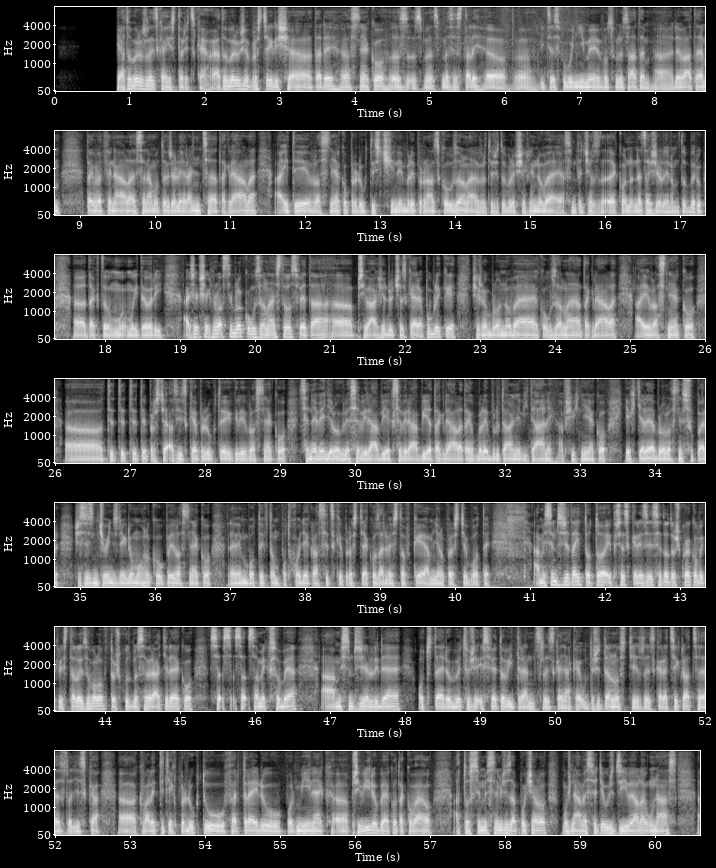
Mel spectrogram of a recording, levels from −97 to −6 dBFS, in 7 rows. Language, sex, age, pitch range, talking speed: Czech, male, 20-39, 80-95 Hz, 215 wpm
